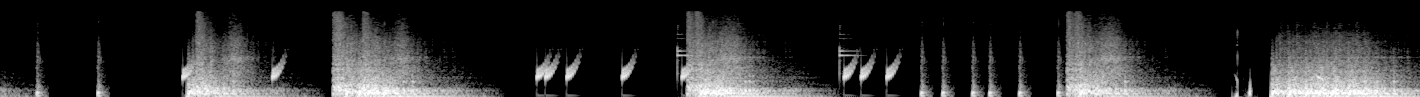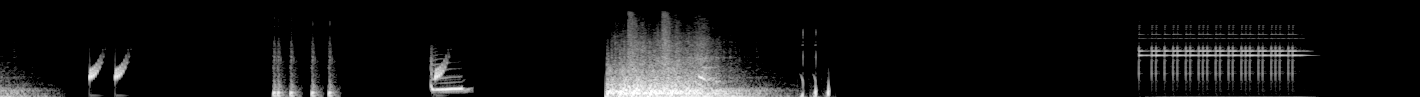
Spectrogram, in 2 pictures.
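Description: Short game sound effects chime and blip.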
